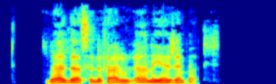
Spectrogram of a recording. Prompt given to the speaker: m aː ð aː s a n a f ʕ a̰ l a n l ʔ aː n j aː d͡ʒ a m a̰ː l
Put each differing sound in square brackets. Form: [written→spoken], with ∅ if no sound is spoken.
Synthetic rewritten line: m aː ð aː s a n a f ʕ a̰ l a [n→∅] l ʔ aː n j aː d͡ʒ a m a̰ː l

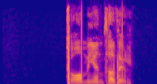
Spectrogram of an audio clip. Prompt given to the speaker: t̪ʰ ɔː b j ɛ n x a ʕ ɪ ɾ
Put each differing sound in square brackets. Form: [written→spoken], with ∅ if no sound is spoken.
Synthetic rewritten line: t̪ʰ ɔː [b→m] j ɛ n [x→θ] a [ʕ→ð] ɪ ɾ

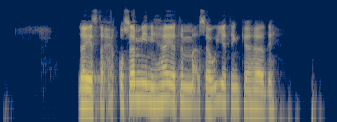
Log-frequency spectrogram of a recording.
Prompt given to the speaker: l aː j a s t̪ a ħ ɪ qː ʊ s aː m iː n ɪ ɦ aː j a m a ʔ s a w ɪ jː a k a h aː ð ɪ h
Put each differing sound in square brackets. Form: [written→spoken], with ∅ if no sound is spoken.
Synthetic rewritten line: l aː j a s t̪ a ħ ɪ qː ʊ s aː m iː n ɪ ɦ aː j a m a ʔ s a w ɪ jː a k a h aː ð ɪ h

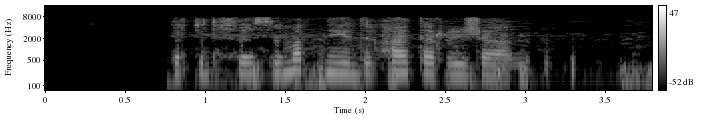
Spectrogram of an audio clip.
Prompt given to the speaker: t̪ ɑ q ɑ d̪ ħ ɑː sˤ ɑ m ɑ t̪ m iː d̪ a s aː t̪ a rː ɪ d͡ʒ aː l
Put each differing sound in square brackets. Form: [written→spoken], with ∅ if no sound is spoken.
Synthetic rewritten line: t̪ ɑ q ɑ d̪ ħ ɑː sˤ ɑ m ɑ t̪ [m→n] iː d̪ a [s→ħ] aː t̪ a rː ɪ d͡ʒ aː l

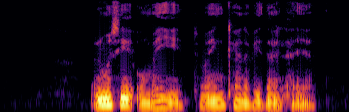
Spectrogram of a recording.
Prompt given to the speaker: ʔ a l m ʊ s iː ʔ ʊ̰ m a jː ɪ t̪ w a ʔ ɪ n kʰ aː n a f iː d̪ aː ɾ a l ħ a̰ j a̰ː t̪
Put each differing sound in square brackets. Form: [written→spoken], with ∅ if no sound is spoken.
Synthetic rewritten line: ʔ a l m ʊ s iː ʔ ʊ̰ m a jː ɪ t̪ w a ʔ ɪ n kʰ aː n a f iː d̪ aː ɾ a l ħ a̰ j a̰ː t̪

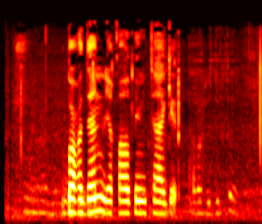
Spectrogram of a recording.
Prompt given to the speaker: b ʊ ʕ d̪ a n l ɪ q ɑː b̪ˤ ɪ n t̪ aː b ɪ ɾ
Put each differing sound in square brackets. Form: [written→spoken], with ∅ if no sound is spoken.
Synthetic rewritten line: b ʊ ʕ d̪ a n l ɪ q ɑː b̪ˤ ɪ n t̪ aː [b→ɡ] ɪ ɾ

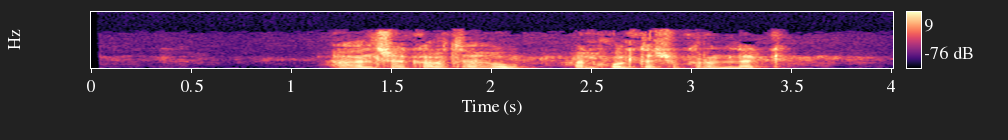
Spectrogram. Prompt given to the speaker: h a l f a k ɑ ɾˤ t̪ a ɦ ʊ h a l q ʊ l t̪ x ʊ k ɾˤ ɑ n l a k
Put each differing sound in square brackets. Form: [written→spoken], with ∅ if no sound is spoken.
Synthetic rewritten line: h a l [f→ʃ] a k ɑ ɾˤ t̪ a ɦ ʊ h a l q ʊ l t̪ [x→ʃ] ʊ k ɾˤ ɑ n l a k

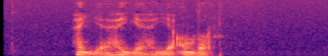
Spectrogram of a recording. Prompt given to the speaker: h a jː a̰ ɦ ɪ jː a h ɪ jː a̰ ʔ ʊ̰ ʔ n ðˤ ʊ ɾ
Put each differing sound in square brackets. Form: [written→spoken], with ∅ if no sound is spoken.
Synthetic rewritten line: h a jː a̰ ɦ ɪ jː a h ɪ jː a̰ ʔ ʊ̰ [ʔ→∅] n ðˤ ʊ ɾ

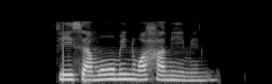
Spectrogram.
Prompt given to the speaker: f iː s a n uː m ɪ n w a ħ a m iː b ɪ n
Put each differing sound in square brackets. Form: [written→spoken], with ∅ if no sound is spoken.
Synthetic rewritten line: f iː s a [n→m] uː m ɪ n w a ħ a m iː [b→m] ɪ n

